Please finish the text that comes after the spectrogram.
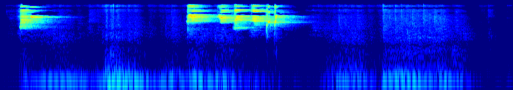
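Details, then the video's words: Captive lovebirds chirping and scuffling indoors: a harsh high screech, then a tight cluster of fast buzzy chirps, with softer rustling and fluttering noise between calls and low background rumble. "Lovebird Craziness (singing & chirping & fighting sounds)"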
